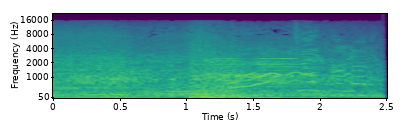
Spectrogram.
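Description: A car scrapes and bumps against another car.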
